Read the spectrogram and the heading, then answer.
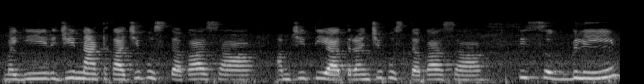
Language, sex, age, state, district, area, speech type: Goan Konkani, female, 18-30, Goa, Tiswadi, rural, spontaneous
